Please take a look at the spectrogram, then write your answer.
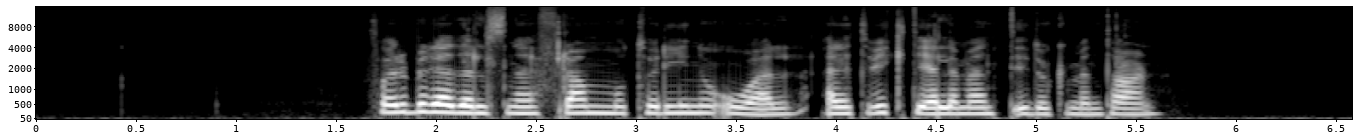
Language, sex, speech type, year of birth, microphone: Norwegian, female, read, 1991, Sennheiser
